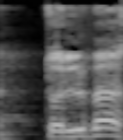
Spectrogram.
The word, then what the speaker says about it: طلبہ: منہ سے طلبا یا طلبا سن کر سر پیٹ لیتے ہیں. تو یاد رکھیے درست تلفظ طلبا ہے یا طلبا. گویا کہ دونوں الفاظ کے تلفظ میں لام پر زبر پڑھنا لازم ہے.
